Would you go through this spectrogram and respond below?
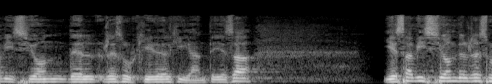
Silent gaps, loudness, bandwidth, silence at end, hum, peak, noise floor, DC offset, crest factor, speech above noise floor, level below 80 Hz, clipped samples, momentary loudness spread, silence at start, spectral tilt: none; -16 LUFS; 11 kHz; 0 s; none; -4 dBFS; -46 dBFS; under 0.1%; 14 dB; 30 dB; -42 dBFS; under 0.1%; 7 LU; 0 s; -5.5 dB/octave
